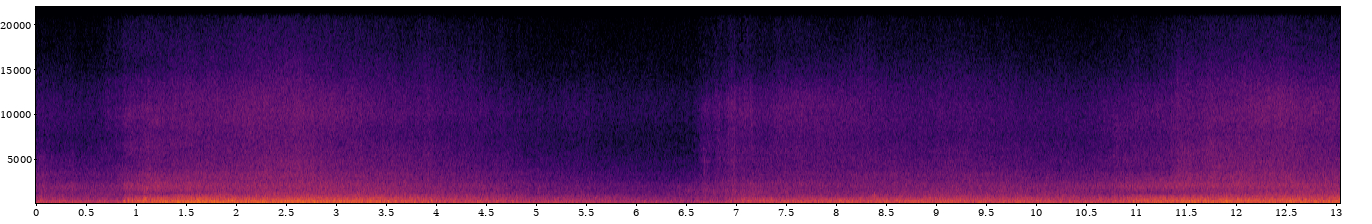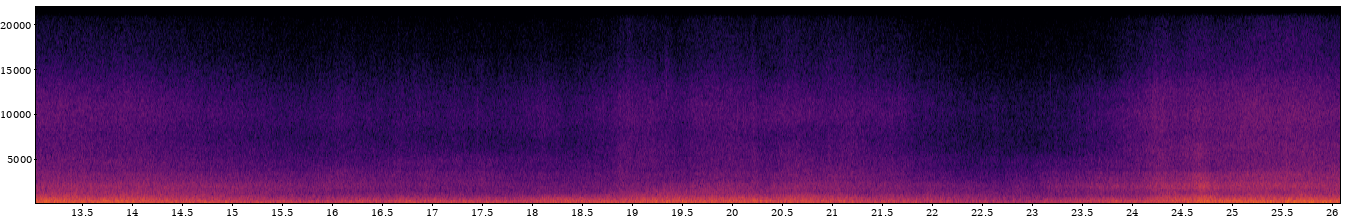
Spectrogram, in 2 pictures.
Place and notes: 南田村, Daren Township - Sound of the waves
Sound of the waves, The weather is very hot
Zoom H2n MS +XY
Taitung County, Daren Township, 台26線, 5 September, 14:06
